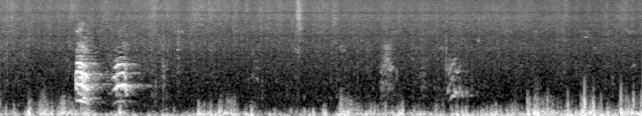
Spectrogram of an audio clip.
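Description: Two short barks from a young Hangin Tree Cowdog about a second in, with fainter calls a few seconds later, over a low, uneven rumble of wind buffeting the microphone.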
